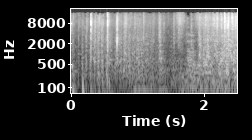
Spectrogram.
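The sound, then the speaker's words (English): Several pigeon hens coo in low, burbling tones inside a small handmade wood-and-wire pigeon loft in a garden, accompanied by scattered clicks, rustles and wing shuffles, with no one speaking. “We're looking at my pigeon loft, which is quite a small loft by pigeon fancier standards, although you might not agree.”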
